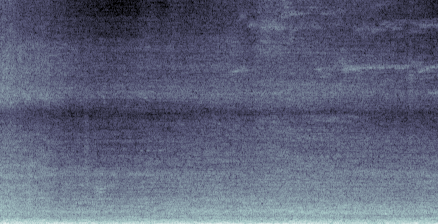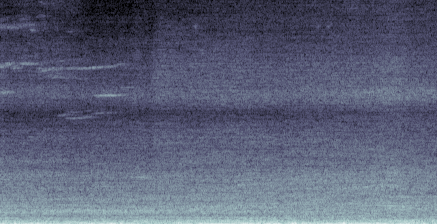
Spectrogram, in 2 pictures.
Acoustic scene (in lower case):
street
